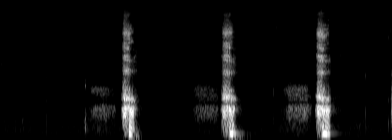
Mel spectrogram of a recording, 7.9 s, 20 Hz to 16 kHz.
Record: {"exhalation_length": "7.9 s", "exhalation_amplitude": 32768, "exhalation_signal_mean_std_ratio": 0.27, "survey_phase": "beta (2021-08-13 to 2022-03-07)", "age": "65+", "gender": "Male", "wearing_mask": "No", "symptom_none": true, "smoker_status": "Never smoked", "respiratory_condition_asthma": false, "respiratory_condition_other": false, "recruitment_source": "REACT", "submission_delay": "3 days", "covid_test_result": "Negative", "covid_test_method": "RT-qPCR", "influenza_a_test_result": "Negative", "influenza_b_test_result": "Negative"}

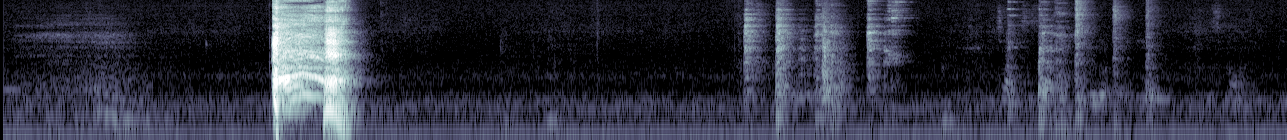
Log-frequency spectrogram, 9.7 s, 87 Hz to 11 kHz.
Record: {"cough_length": "9.7 s", "cough_amplitude": 17527, "cough_signal_mean_std_ratio": 0.16, "survey_phase": "beta (2021-08-13 to 2022-03-07)", "age": "65+", "gender": "Male", "wearing_mask": "No", "symptom_none": true, "smoker_status": "Ex-smoker", "respiratory_condition_asthma": false, "respiratory_condition_other": false, "recruitment_source": "REACT", "submission_delay": "3 days", "covid_test_result": "Negative", "covid_test_method": "RT-qPCR", "influenza_a_test_result": "Negative", "influenza_b_test_result": "Negative"}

